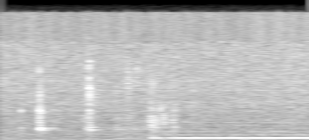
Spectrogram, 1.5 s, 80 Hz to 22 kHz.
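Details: 1936-37 Montgomery Wards Airline 62-425 radio speaker tested with leads reversed: a few clicks, then a clean, steady mid-pitched tone with no buzz or rattle, the same level as before; the speaker works.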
